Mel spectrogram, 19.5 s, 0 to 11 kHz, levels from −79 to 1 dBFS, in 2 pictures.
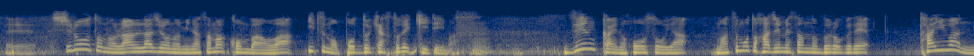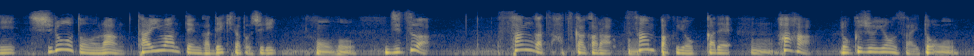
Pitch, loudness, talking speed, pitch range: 150 Hz, -24 LUFS, 250 characters per minute, 130-185 Hz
